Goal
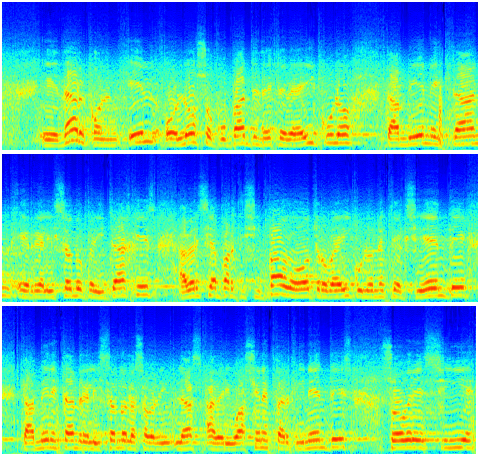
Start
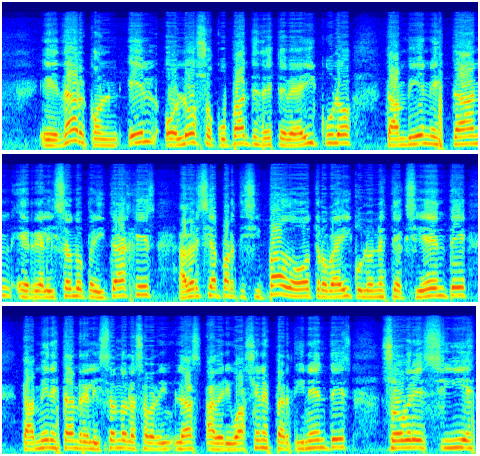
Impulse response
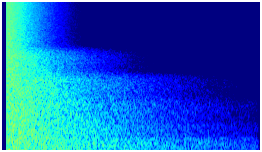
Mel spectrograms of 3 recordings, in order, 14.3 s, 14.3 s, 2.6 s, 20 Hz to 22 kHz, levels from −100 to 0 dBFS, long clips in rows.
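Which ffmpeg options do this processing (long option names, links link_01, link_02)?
-filter_complex "[0:a]aeval=exprs='val(0)+0.5*0.0422*sgn(val(0))':channel_layout=same,acrossover=split=6300[link_01][link_02];[link_02]acompressor=threshold=-45dB:ratio=4:attack=1:release=60[link_03];[link_01][link_03]amix=inputs=2:normalize=0,acrossover=split=270 3600:gain=0.141 1 0.158[link_04][link_05][link_06];[link_04][link_05][link_06]amix=inputs=3:normalize=0,asplit=2[link_07][link_08];[1:a]atrim=start_sample=2205,afade=type=out:start_time=0.44:duration=0.01,atrim=end_sample=19845[link_09];[link_08][link_09]afir=irnorm=-1:irlink=0,volume=-23.5dB[link_10];[link_07][link_10]amix=inputs=2:normalize=0,volume=3.5dB"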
